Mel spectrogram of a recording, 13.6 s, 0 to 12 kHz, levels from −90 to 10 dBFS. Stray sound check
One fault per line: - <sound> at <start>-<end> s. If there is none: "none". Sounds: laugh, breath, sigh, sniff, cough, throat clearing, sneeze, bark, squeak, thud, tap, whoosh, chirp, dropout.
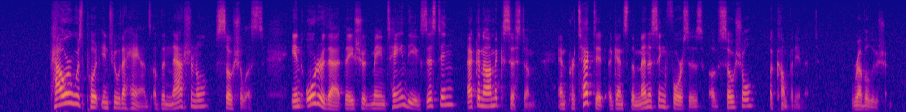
none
